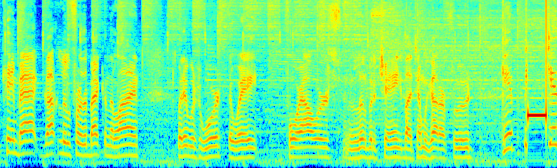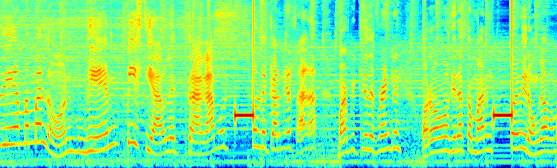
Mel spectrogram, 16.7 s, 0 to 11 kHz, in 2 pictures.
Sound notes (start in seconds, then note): 6.9 speaking Spanish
